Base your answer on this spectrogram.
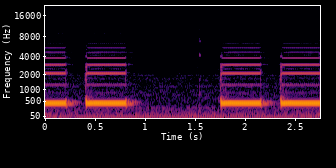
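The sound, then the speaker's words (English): A telephone rings on the line after a call is dialed, sounding a steady electronic tone in two pairs of short bursts, ring-ring, a pause, then ring-ring again, with no talk over it. “we went for the traditional telephone. So at this point, I dialed him up and we carried on our conversation.”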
